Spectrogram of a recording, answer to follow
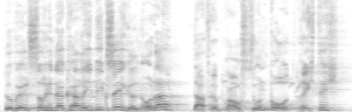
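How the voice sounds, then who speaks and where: A man's voice: high voice, very animated, fairly quick, roomy sound. An actor playing a brash, greedy male soldier with a cocky, needling manner in a video game. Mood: eager, cocky.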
